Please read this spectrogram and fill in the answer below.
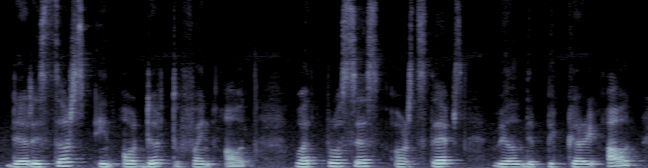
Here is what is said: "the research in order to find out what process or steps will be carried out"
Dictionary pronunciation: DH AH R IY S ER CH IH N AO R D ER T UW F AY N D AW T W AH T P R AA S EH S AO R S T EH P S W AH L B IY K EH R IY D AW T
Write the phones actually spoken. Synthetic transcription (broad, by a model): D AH R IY S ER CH IH N AO R D ER T UW F AY N D AW T W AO T P R AA S EH S AO R S T EH P S W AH L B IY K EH R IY AW T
